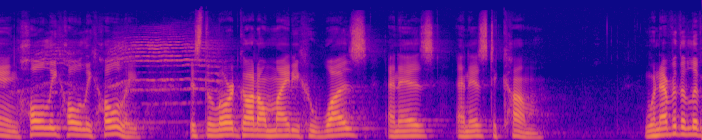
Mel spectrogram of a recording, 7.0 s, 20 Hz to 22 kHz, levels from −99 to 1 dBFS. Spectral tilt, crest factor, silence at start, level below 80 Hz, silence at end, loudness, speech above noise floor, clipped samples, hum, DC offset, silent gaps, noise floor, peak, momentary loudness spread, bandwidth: -5 dB/octave; 20 dB; 0 s; -86 dBFS; 0 s; -31 LUFS; 40 dB; under 0.1%; none; under 0.1%; none; -70 dBFS; -12 dBFS; 12 LU; 16.5 kHz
